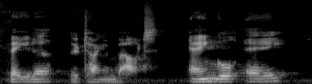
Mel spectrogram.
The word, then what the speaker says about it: Theta: a or b um well depending on where Theta is uh you know oh I guess I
